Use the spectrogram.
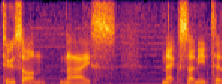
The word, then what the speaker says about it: Tucson: It can't be Tuxen, right? It's got to be more like Tucson.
